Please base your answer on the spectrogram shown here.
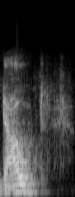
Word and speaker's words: doubt: education okay like like d u BT so I think doubt we we we say doubt we we try to pronounce the that b okay uh so here the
